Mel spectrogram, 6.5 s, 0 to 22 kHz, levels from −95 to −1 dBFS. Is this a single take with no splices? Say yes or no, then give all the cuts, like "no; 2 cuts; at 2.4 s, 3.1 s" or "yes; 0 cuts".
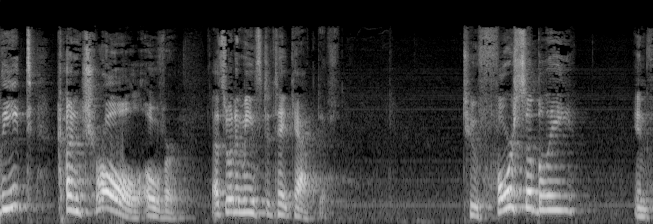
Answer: yes; 0 cuts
